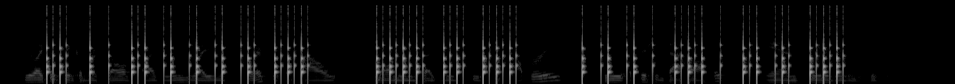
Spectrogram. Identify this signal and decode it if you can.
Morse code, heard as a telegraph sounder, hand-sent with a paddle, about 18 wpm, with speech in English. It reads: IT'S HIS OURS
